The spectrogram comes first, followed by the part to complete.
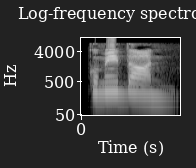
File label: "kumedaan", Punjabi; ਕੁਮੇਦਾਨ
